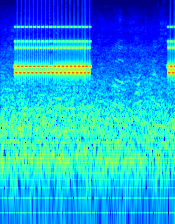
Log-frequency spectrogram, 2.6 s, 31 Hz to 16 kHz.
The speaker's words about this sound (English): 15 minutes before the opening night, I'm getting ready backstage when my phone rings.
